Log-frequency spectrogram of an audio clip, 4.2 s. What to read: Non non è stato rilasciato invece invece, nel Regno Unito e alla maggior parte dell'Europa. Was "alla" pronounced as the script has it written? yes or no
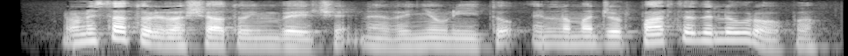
no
